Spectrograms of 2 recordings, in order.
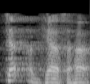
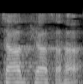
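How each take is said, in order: First: Two short 'a' vowels are said separately. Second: The vowels merge into one long 'aa'. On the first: The words are split into their parts. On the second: The sandhi form is read as written.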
